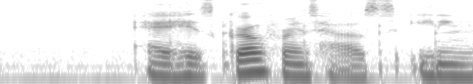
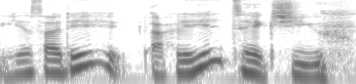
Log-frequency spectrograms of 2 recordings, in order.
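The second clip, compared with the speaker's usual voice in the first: louder, firm pushback; emphatic insistence; 4 semitones higher, 7 dB louder than usual. Real, not acted. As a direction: insist it firmly, voice raised. Insists to ex she texted.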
